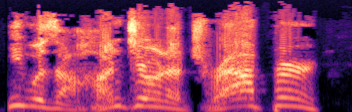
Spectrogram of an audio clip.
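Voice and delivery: high, loud, boisterous dwarf; dwarf insisting. Acted. Another dwarf talks up the dead hunter, boisterous and high. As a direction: talk him up in a rowdy dwarf voice. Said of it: "And then there's another one".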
